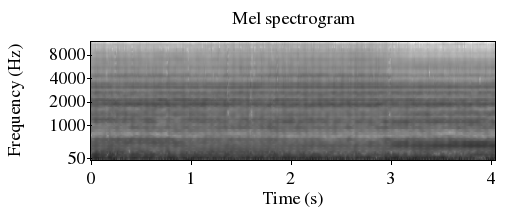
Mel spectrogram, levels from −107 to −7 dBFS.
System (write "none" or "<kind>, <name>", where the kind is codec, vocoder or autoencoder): vocoder, BigVGAN v2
